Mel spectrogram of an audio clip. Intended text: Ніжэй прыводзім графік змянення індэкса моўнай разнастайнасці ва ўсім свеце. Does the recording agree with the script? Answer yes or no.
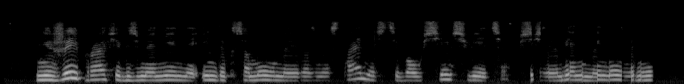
no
